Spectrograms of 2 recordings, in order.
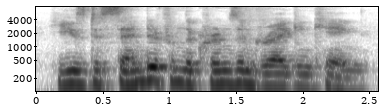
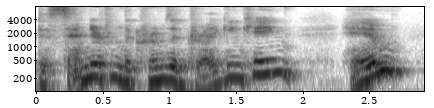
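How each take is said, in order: First: Said in the usual way. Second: High, incredulous questioning; acted disbelief. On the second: Dragon doubts the king's bloodline, high incredulous question. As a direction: repeat it in disbelief, HIM shooting up. Listener repeats revelation in disbelief.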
